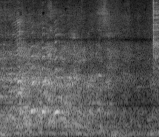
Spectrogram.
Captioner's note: audience laughing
